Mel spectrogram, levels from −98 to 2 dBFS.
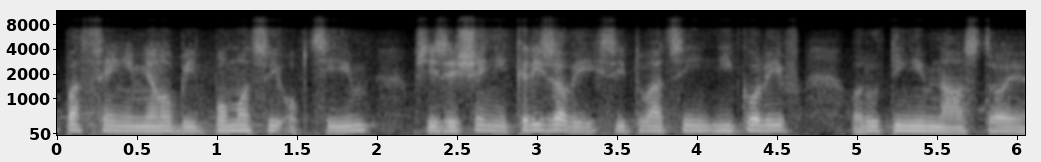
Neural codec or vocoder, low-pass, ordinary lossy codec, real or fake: codec, 16 kHz, 0.5 kbps, X-Codec, HuBERT features, trained on LibriSpeech; 7.2 kHz; Opus, 32 kbps; fake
